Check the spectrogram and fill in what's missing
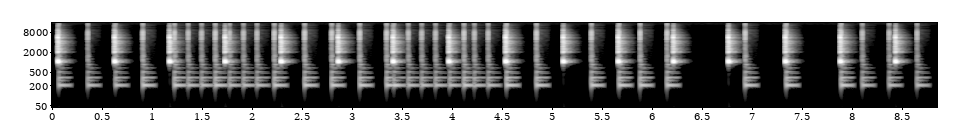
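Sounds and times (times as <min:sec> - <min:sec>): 
drum playing with bad rhythmic accuracy: 0:00.0 - 0:06.3, 0:07.0 - 0:08.8.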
